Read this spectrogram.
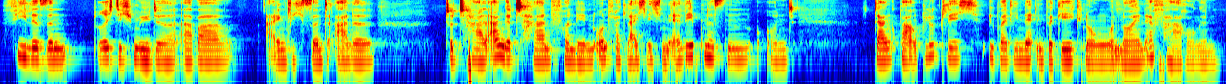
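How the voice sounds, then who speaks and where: A woman with a rather low voice narrates a news feature. Her read is calm, even and scripted. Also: normal speed, vocal fry. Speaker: reporter.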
